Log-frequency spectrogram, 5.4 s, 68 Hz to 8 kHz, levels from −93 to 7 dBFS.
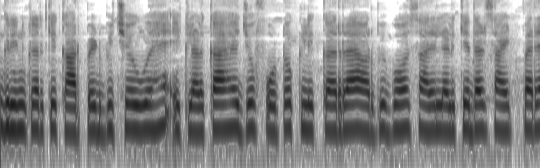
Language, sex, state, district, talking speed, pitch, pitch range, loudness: Hindi, female, Odisha, Nuapada, 275 wpm, 205 Hz, 200-210 Hz, -16 LUFS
